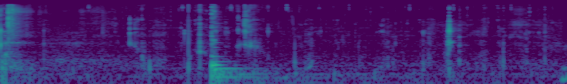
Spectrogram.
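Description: Gummy candies being eaten make faint, irregular chewing and biting sounds, soft wet mouth noises with one sharper bite near the middle.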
